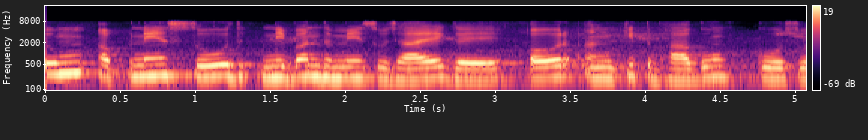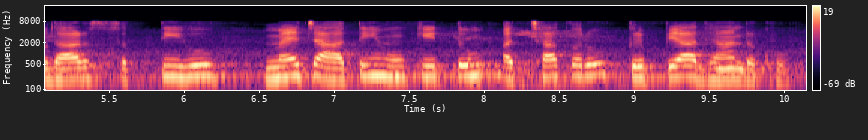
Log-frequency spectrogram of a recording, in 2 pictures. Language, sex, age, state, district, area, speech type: Hindi, female, 30-45, Uttar Pradesh, Azamgarh, rural, read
